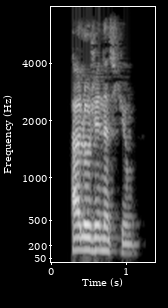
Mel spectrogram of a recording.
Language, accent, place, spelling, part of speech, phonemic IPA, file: French, France, Lyon, halogénation, noun, /a.lɔ.ʒe.na.sjɔ̃/, LL-Q150 (fra)-halogénation.wav
- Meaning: halogenation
